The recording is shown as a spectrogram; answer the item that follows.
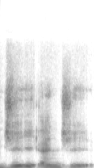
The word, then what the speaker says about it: Geng: We call it Geng, G-E-N-G, pronounced as Geng.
